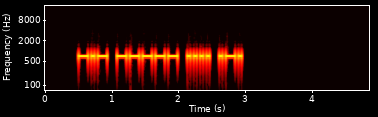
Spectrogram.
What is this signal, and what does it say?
Morse code, heard as a keyed tone, about 25 wpm, 700 Hz. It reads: K0HR
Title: USA Call Signs - 4 Characters - Repeated 3x - 25wpm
